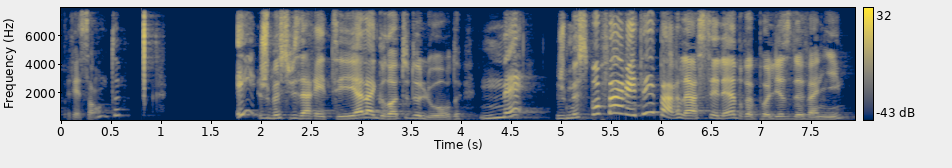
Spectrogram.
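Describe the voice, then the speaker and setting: A comic columnist, 26 and from Ontario, Canada, speaks with a Franco-Ontarian French accent as she gives a humorous spoken chronicle in rhyme, rich with wordplay. Her voice is mid-range with a fairly bright tone.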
